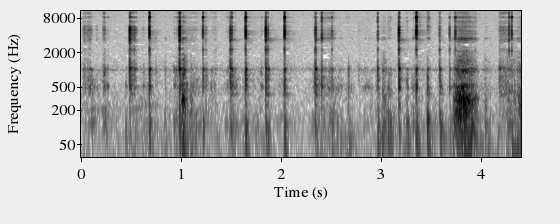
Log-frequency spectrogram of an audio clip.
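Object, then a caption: Turned wooden mortar. Long nails tap and scratch quickly on the grooved surface of a hollow turned wooden mortar gripped in both hands. About fourteen short, sharp, bright clicks with no ring are separated by faint rustling, and a longer, rougher scratch comes near the end.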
